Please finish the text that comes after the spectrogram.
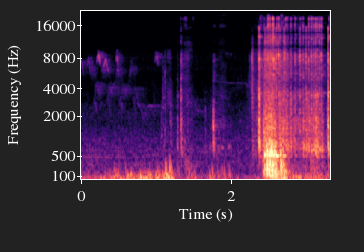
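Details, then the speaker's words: Chainsaw after muffler swap, low jet being opened to see if it idles: quiet pulls, then a short firing burst fading within half a second; starts then stalls, owner says it has no fuel and needs more. "that's because it's got no fuel we need more we need more fuel this is extremely interesting to me friends"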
